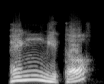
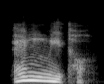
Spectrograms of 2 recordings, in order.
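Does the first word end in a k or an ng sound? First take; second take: ng; ng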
